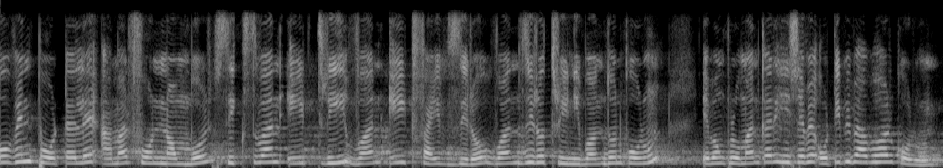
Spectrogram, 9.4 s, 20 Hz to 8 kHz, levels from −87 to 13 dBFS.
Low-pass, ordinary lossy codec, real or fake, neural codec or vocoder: 7.2 kHz; none; fake; vocoder, 44.1 kHz, 128 mel bands, Pupu-Vocoder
